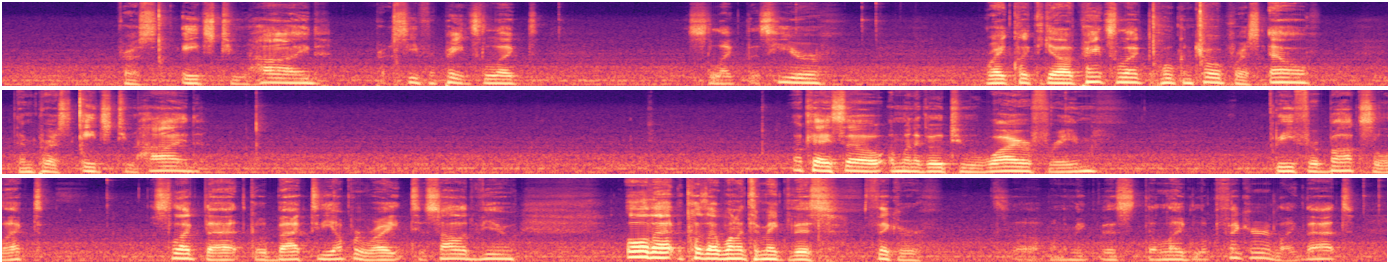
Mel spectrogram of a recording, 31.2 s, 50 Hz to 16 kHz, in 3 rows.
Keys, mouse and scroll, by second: 1.1 h, 2.9 c, 4.1 click, 6.4 right click, 9.0 ctrl+l, 11.0 h, 12.3 middle click, 18.2 click, 19.9 b, 20.5 click, 23.2 click, 25.9 s, 26.9 x, 31.0 click.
